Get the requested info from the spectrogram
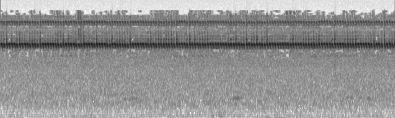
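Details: Chorus of Brazilian crickets, a continuous piercing high-pitched trill held at an even pitch and loudness throughout, with a fine rapid pulse and a faint higher ring above it.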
